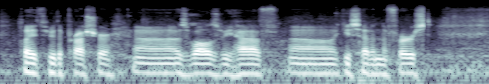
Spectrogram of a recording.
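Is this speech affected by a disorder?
No.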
